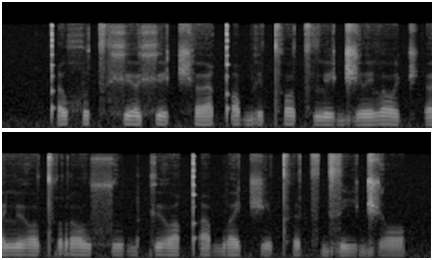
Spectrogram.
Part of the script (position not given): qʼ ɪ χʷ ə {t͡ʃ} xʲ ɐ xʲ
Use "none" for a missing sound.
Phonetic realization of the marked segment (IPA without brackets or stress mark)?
t͡s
